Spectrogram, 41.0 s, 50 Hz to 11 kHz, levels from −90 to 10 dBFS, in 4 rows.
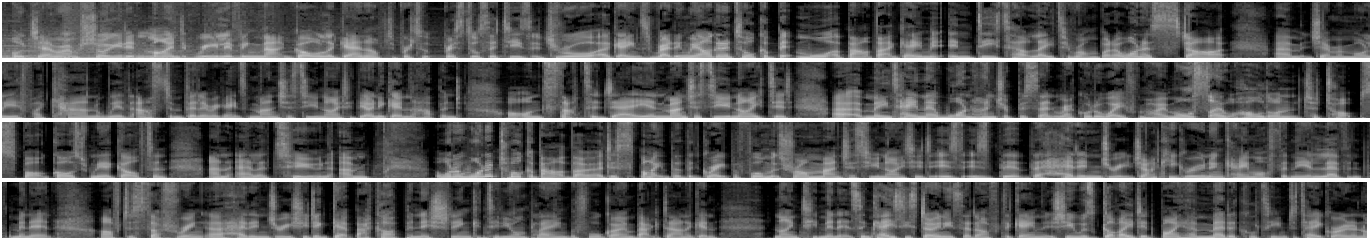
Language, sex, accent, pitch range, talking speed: English, female, British, 180-225 Hz, 220 wpm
